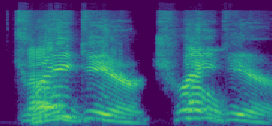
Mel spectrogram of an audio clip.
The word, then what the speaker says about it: Tregear: Tregear. Oh. Trigger. Whatever. Taiga? How do you say it? Tregear.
